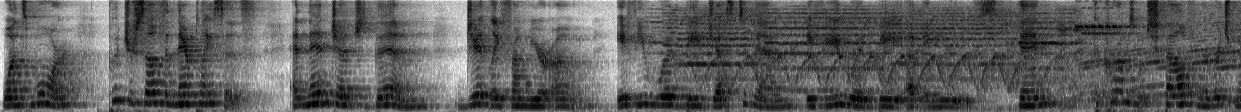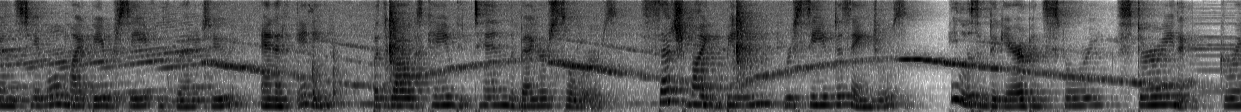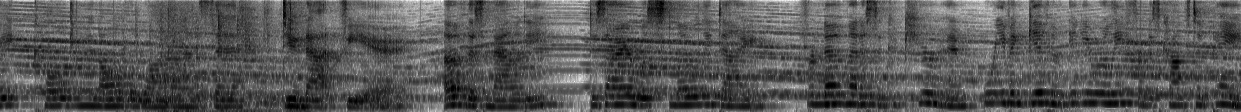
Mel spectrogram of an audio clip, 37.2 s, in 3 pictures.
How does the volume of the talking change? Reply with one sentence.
The loudness of the talking stays about the same.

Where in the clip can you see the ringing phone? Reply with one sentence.
The ringing phone can be heard from 10.6 to 11.3 s.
